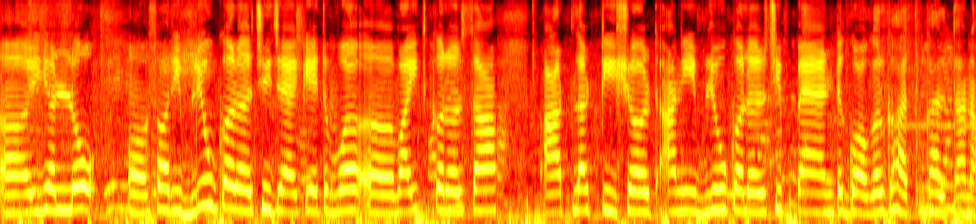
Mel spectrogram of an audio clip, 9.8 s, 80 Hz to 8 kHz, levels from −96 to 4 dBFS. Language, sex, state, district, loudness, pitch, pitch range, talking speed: Marathi, female, Maharashtra, Aurangabad, -13 LUFS, 260 Hz, 250-275 Hz, 140 wpm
